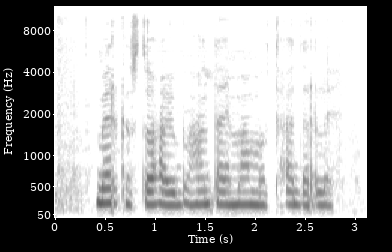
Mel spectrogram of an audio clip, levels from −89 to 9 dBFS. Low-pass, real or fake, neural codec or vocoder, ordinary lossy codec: 10.8 kHz; fake; vocoder, 24 kHz, 100 mel bands, Vocos; none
